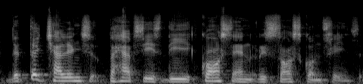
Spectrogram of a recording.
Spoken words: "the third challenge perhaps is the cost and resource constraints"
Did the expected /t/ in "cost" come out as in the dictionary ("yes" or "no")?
no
